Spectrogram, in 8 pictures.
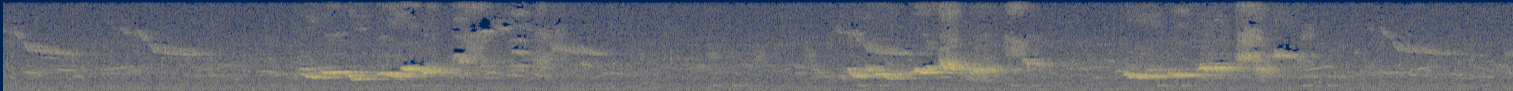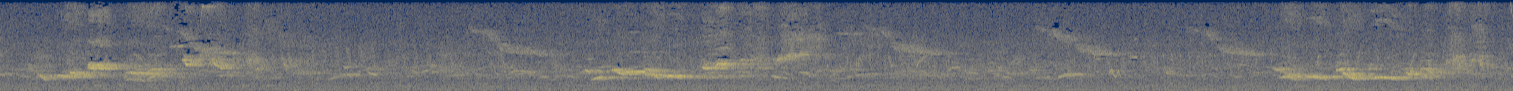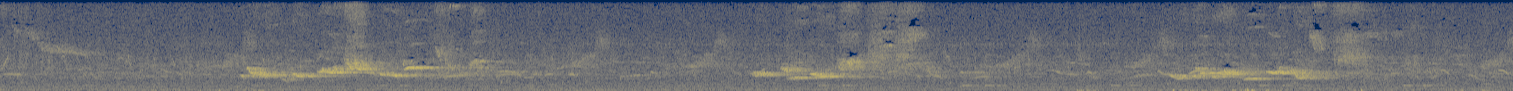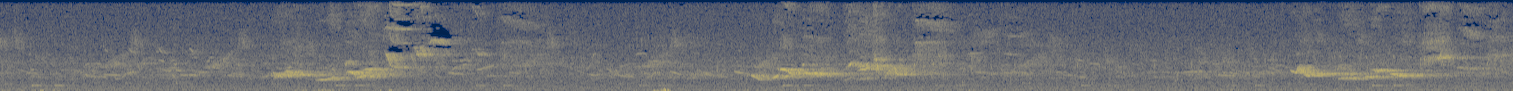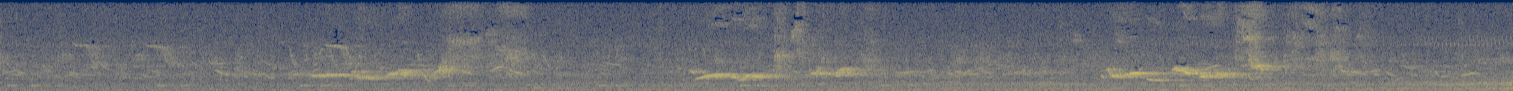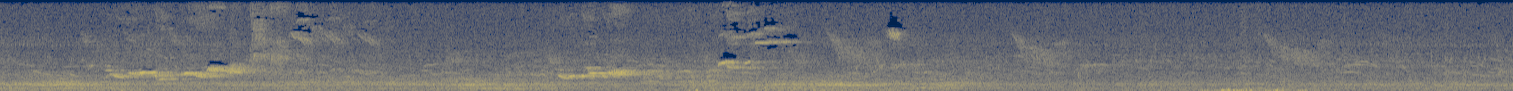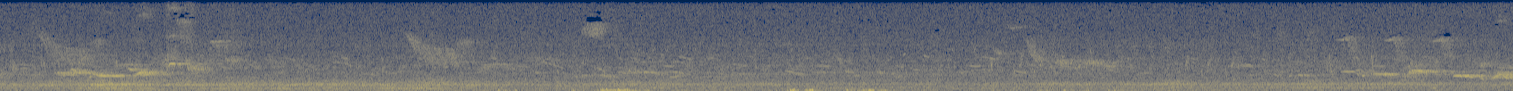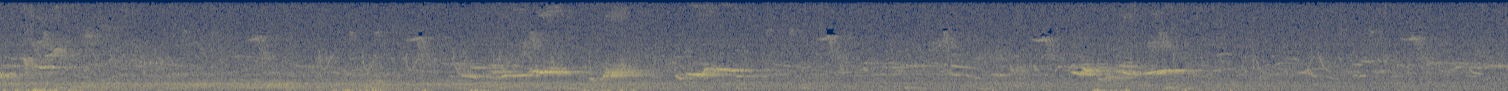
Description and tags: June night
Night bird trills.
birds, night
